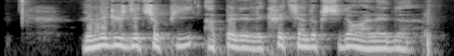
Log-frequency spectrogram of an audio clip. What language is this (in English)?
French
